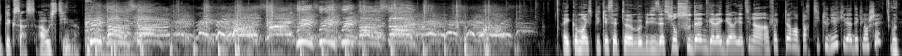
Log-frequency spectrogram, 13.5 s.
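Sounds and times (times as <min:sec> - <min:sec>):
speech: 0:00.0 - 0:03.4, 0:08.4 - 0:13.5
crowd chanting a slogan at the University of Texas at Austin: 0:01.2 - 0:08.0.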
